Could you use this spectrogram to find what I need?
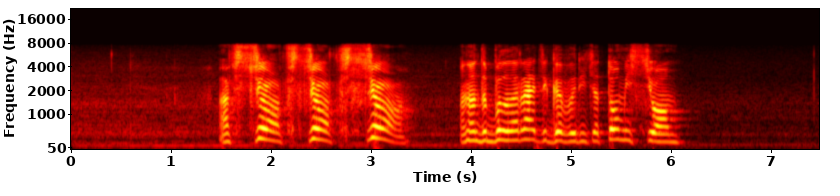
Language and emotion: Russian, angry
